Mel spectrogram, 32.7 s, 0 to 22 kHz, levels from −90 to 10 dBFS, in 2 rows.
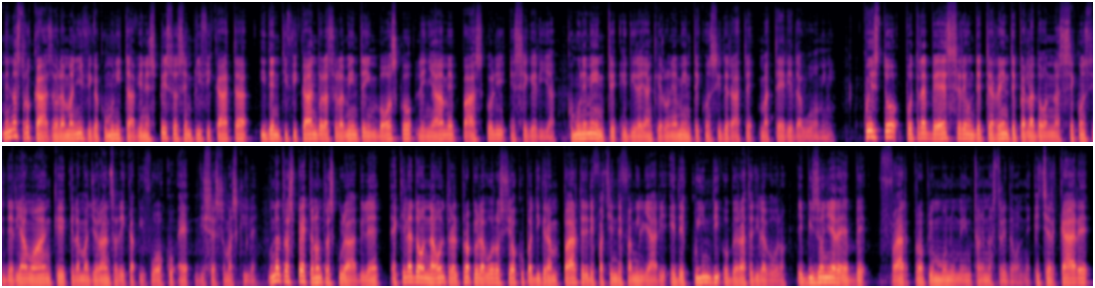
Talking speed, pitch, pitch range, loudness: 155 wpm, 110 Hz, 100-120 Hz, -20 LUFS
